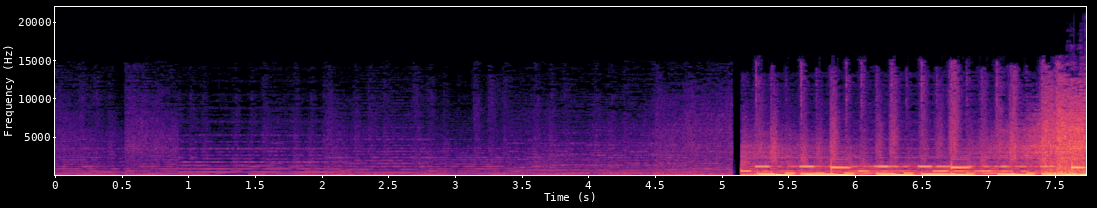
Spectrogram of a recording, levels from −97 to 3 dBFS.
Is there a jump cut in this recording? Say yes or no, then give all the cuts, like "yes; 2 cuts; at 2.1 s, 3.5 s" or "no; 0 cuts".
yes; 1 cut; at 5.0 s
